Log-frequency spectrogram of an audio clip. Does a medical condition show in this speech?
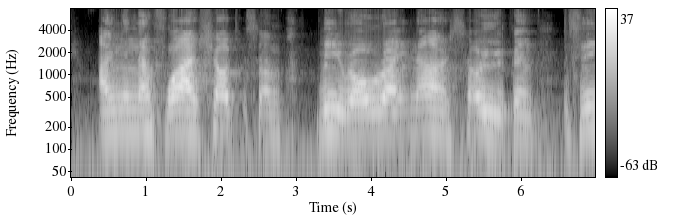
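Yes: cerebral palsy; uses adaptive equipment.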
